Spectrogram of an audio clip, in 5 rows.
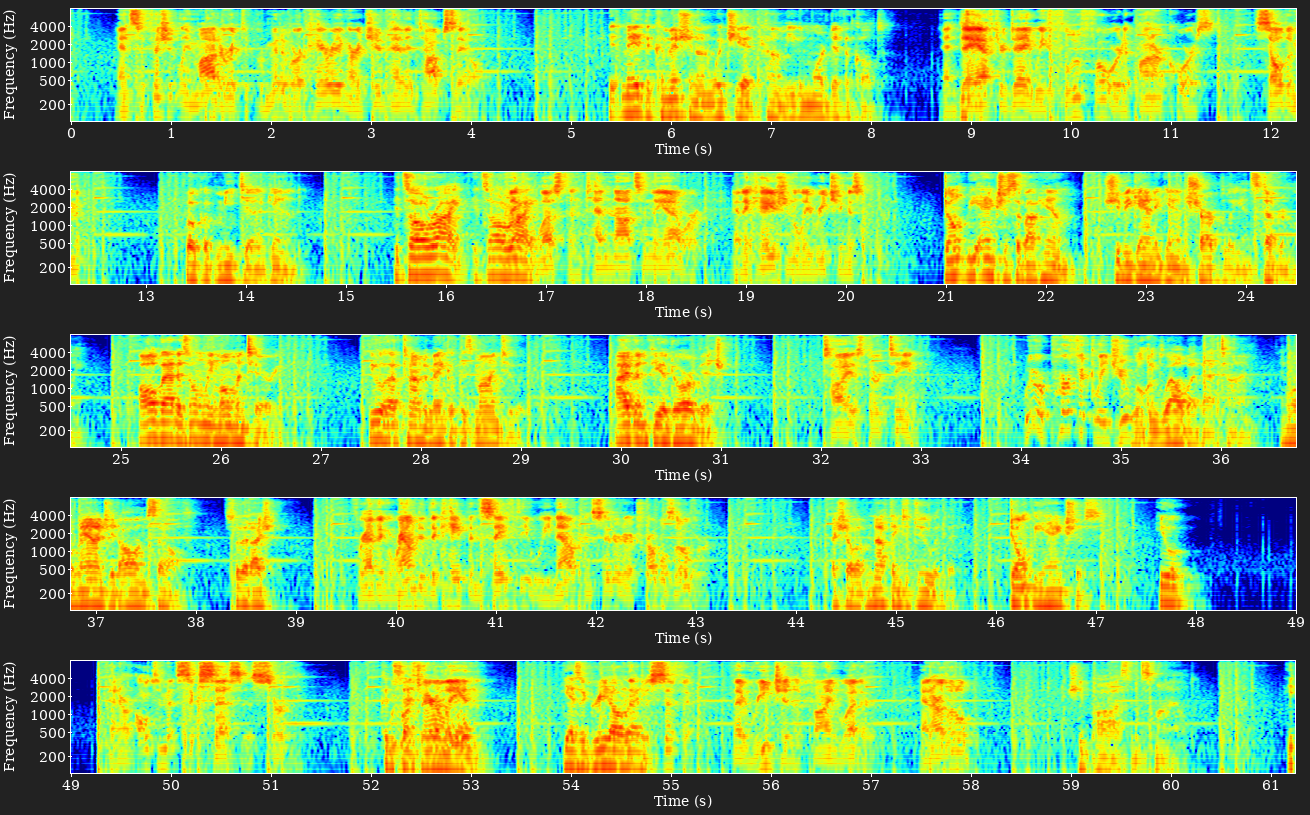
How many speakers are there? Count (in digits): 2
